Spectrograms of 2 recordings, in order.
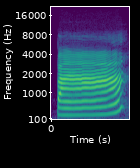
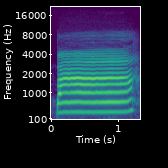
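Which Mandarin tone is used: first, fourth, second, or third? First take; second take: second; first. First: It is said with the second tone. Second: It is said with the first tone. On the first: "And tone number two" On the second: "now tone number one"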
